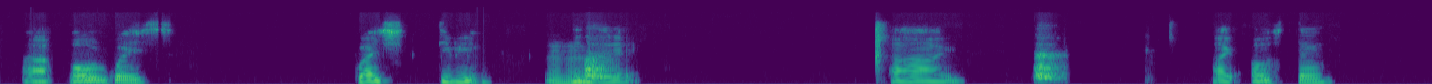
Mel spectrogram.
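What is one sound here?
A man speaks calmly over an online call, in short phrases with pauses.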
